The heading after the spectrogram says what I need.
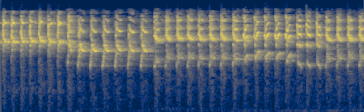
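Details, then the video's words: Lovebird giving a long 'ngekek' trill in reply to another bird's sound: a dense, high, chattering run of rapid notes, about eight per second, held unbroken throughout with no pause, over a quiet background. "BARU DENGER LANGSUNG NYAUT, Suara Lovebird Ngekekk Panjang"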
